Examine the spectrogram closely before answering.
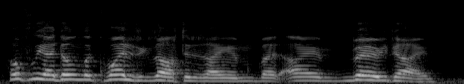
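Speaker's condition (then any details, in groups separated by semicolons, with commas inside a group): Cerebral palsy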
